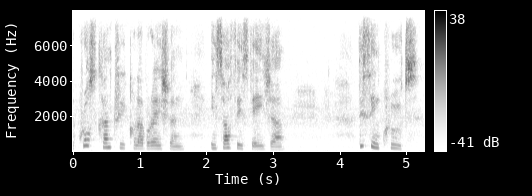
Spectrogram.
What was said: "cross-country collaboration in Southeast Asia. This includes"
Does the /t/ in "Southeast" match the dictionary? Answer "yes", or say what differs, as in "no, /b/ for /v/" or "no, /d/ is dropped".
yes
